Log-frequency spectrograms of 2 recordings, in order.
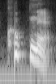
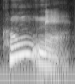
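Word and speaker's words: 국내: আবার আছে একটা দেখেন, সাধারণ নিয়মে খুকনে, কিন্তু উচ্চারণটা হবে গিয়ক পাইছি রুলসের। নিউনের গিয়কের পরে নিউন আসলে আর গিয়কের উচ্চারণটা ক না হয়ে হবে কি? ইয়ং। তখন উচ্চারণটা হবে কি? খুং নে।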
